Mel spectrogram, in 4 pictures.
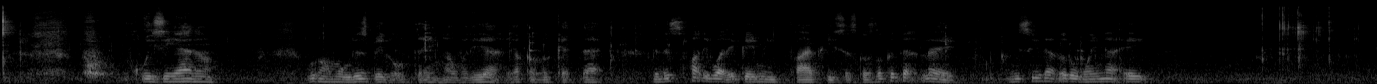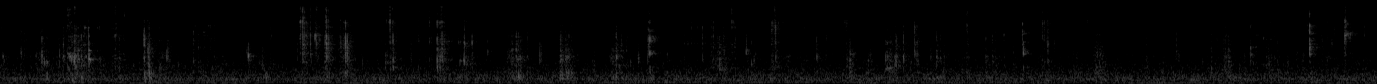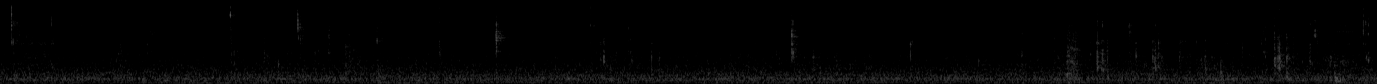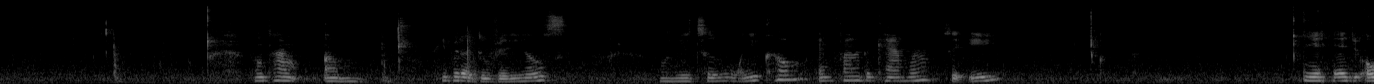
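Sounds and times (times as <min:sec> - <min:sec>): crunching fried chicken: 0:12.6 - 0:29.0.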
